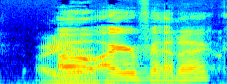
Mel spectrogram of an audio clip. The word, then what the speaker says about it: Ayurvedic: Like you get these like, what are the Ayurvedic? How do you say that word? Ayurvedic? – Ayurvedic.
